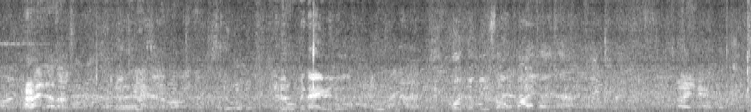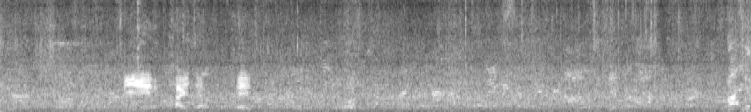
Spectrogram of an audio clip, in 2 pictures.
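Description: Many voices of a crowd chatter in a large echoing hall.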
